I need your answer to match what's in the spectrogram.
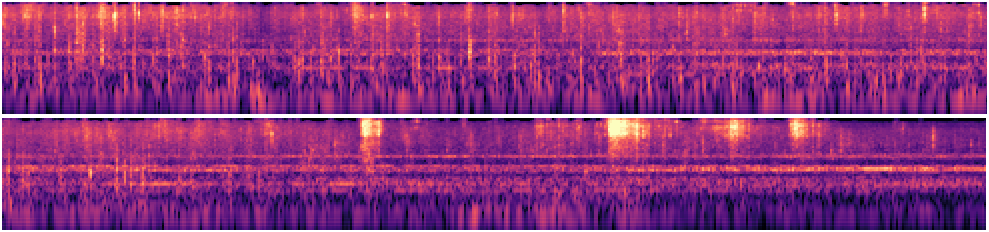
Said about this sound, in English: It seems like the faster I'm going, the horses are slowing down.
